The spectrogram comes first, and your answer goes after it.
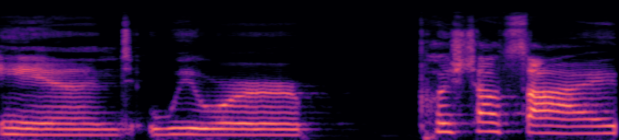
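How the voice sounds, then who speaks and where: A woman with a fairly low pitch and ordinary pitch variation uses a normal speaking voice in a very clean recording with a silent background. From Haiti, moved to Chicago at six. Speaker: podcast host. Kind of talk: personal storytelling monologue.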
